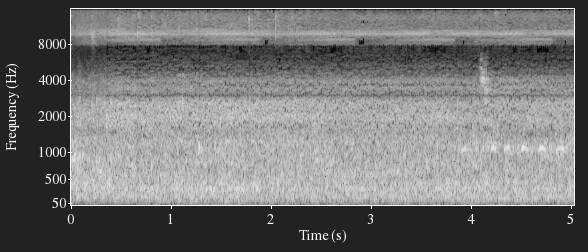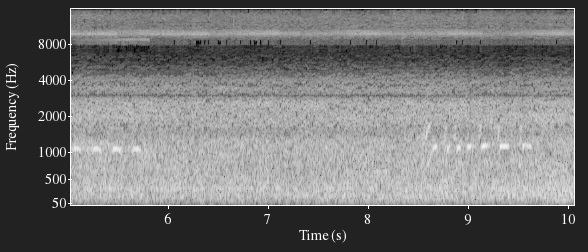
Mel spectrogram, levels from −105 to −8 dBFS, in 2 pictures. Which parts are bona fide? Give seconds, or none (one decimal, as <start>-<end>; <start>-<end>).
0.0-10.1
